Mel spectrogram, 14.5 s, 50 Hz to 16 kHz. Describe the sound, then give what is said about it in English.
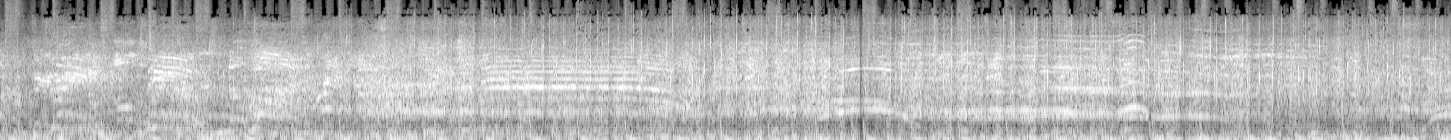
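A huge esports arena crowd cheers wildly for G2's 3-2 win over Mocket: a dense, sustained roar of shouting and applause with high whoops and screams rising above it, steady and loud for the whole stretch. “The crowd went totally crazy for that.”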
